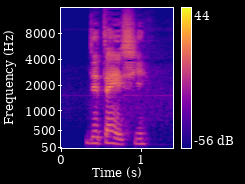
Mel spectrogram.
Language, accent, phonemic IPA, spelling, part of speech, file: French, Canada, /de.tɛ̃.sje/, détinssiez, verb, LL-Q150 (fra)-détinssiez.wav
- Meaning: second-person plural imperfect subjunctive of détenir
